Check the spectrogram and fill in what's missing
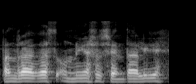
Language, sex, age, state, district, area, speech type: Sindhi, male, 30-45, Delhi, South Delhi, urban, spontaneous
